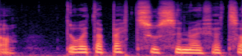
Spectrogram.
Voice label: "betws", Welsh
